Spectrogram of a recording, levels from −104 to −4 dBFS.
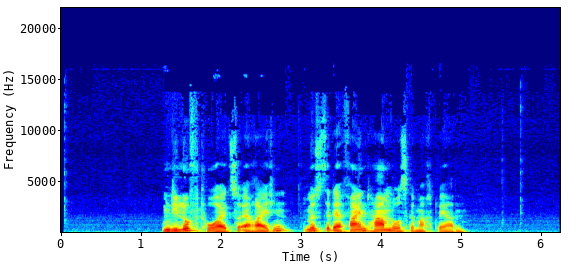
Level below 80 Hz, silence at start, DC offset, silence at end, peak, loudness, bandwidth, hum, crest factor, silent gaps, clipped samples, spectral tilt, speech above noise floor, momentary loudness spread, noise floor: -56 dBFS; 1.25 s; under 0.1%; 1.2 s; -2 dBFS; -20 LUFS; 10 kHz; none; 20 dB; none; under 0.1%; -8.5 dB/octave; 48 dB; 11 LU; -68 dBFS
